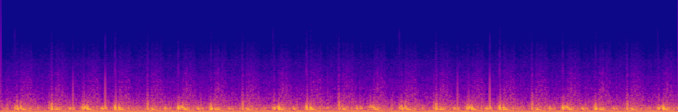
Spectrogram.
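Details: Womb-sound sleep aid for babies: soft, muffled low heartbeat thumps repeating at a regular rate under a constant whooshing white noise, as heard inside the womb; heartbeat.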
